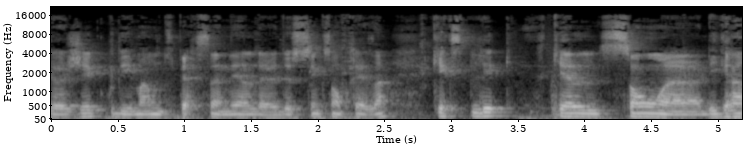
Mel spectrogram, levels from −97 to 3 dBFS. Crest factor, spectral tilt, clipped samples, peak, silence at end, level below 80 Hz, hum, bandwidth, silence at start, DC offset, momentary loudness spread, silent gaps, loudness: 16 dB; -4.5 dB/octave; under 0.1%; -12 dBFS; 0 s; -58 dBFS; none; 16.5 kHz; 0 s; under 0.1%; 8 LU; none; -29 LUFS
